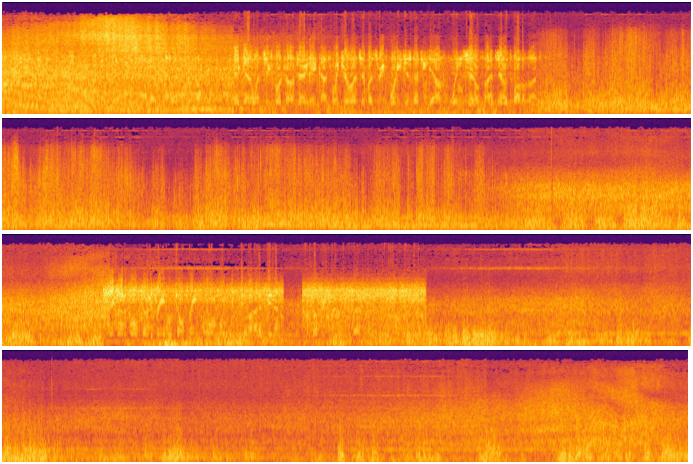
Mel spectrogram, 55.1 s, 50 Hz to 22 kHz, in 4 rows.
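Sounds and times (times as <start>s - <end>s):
jet engine steady tones: 0.0s - 55.0s
jet engines rumbling: 0.0s - 55.0s
wind buffeting microphone: 0.0s - 55.0s.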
